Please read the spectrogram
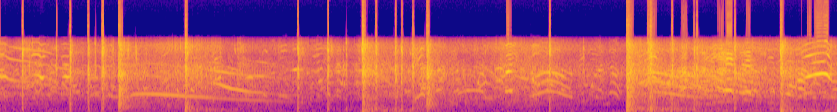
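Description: Firework display: rockets bursting with many sharp bangs and crackles, mixed with long falling and arching whistles. The bangs come thickest near the end.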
